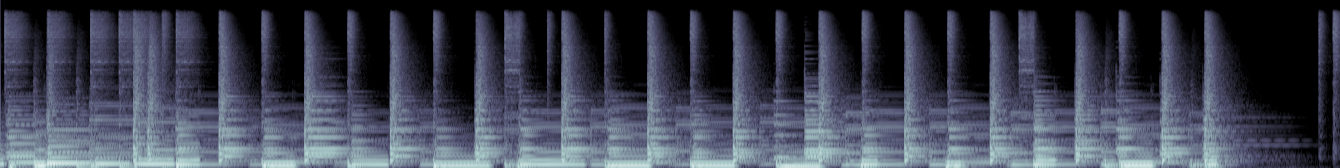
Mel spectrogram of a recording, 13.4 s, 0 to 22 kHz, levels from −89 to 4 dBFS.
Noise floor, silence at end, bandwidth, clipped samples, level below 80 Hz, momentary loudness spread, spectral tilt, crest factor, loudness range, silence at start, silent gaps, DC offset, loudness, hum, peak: -60 dBFS; 0 s; 16.5 kHz; under 0.1%; -20 dBFS; 8 LU; -7 dB/octave; 14 dB; 2 LU; 0 s; none; under 0.1%; -18 LUFS; none; -2 dBFS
